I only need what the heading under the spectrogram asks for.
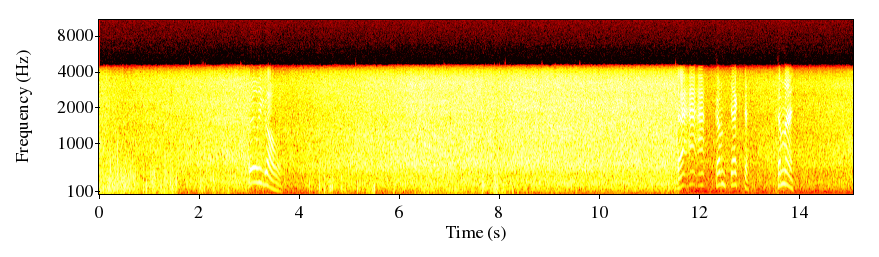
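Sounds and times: waves washing up beach: 0.0 - 15.0.

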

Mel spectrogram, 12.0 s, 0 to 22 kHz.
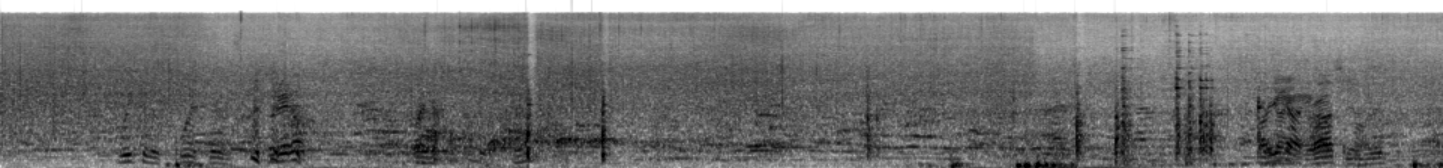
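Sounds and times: meat sizzling on a skillet: 0.0 - 12.0.

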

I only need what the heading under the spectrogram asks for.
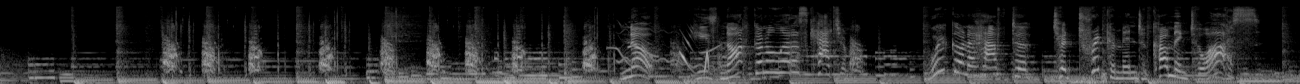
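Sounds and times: background music: 0.0 - 13.0
cartoon dog yappy barks: 1.6 - 7.5, 8.3 - 8.7.

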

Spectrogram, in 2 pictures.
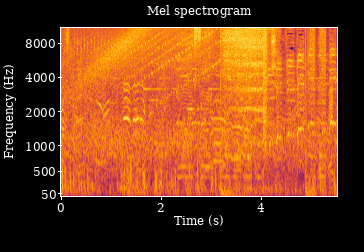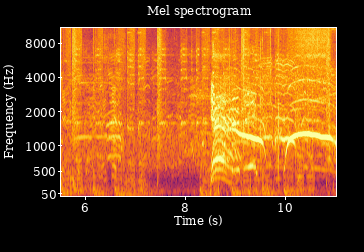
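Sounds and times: people shouting: 6.0 - 11.0.

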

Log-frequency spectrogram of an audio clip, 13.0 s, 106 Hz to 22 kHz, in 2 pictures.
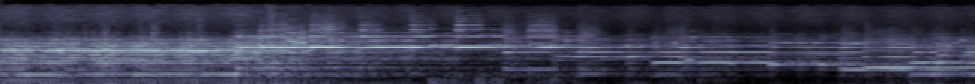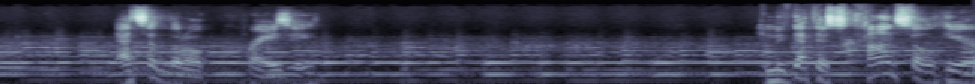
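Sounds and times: ringing sampled piano notes: 0.0 - 13.0.

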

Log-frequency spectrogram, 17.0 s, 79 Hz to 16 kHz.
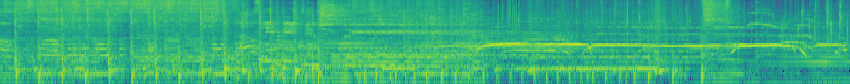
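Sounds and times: live rock band playing: 0.0 - 17.0
audience whooping: 8.6 - 17.0.

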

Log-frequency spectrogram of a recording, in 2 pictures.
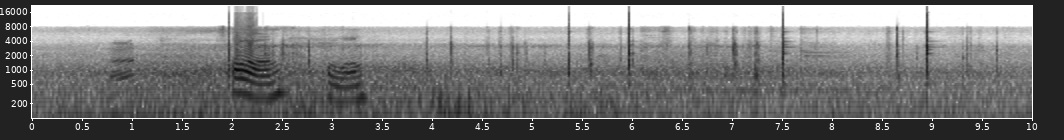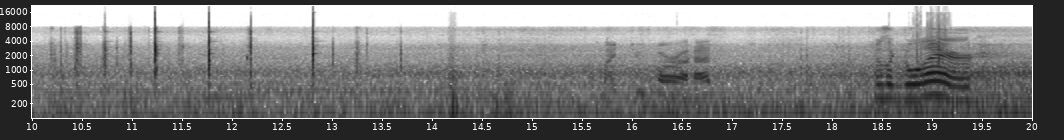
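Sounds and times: low outdoor rumble: 0.0 - 20.0
sharp clicks and ticks: 1.9 - 13.8.

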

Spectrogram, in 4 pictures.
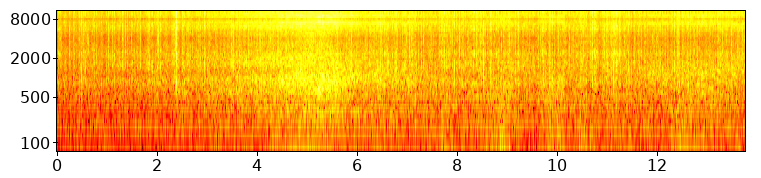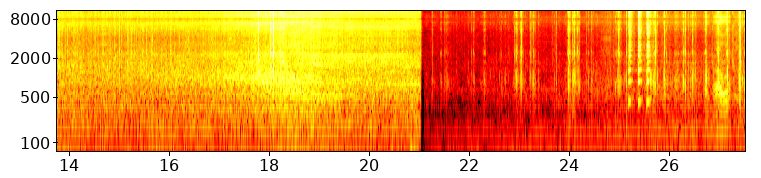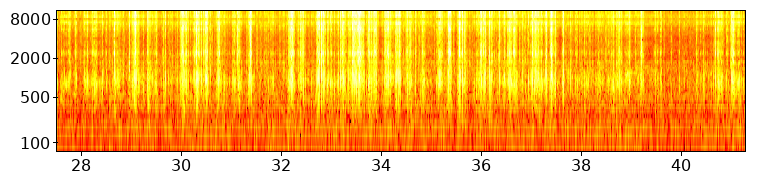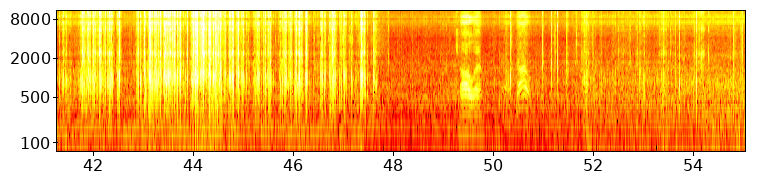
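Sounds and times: wind buffeting microphone: 0.0 - 21.0, 49.8 - 55.0.

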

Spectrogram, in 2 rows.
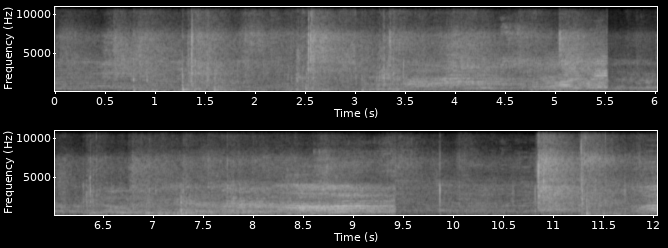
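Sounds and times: spectators' voices echoing: 0.0 - 12.0.

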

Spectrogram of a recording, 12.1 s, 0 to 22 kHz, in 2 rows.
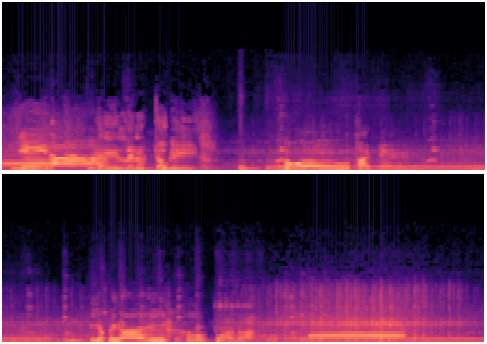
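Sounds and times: toy train whistle: 0.0 - 0.9, 9.2 - 12.0
low sustained notes: 0.0 - 12.0
rapid rhythmic clatter: 3.5 - 12.0.

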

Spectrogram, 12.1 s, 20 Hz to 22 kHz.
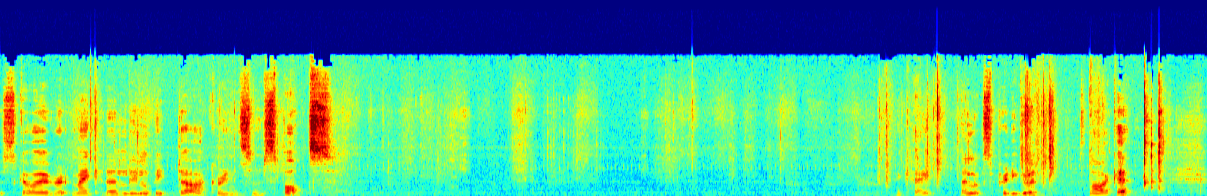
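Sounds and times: ink pad scuffing on paper: 0.4 - 11.2.

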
